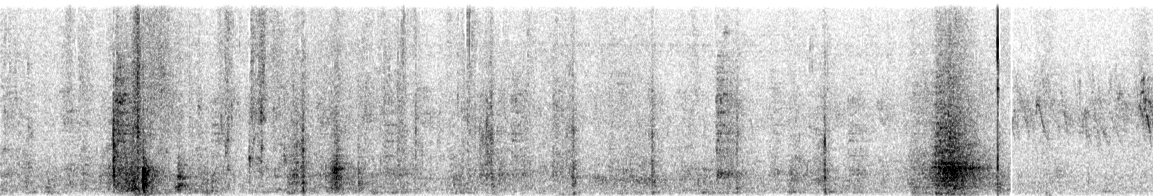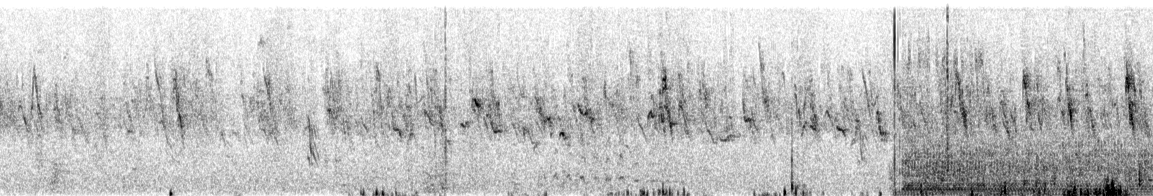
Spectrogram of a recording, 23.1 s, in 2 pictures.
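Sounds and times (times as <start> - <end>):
small birds chirping: 10.1 - 23.0.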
